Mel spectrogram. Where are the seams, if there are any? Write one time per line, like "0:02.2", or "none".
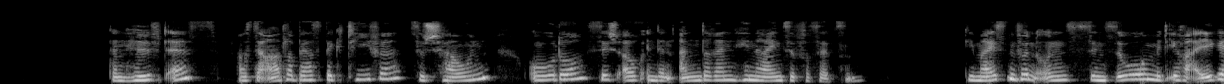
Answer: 0:09.6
